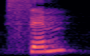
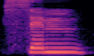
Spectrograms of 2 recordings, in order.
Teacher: Well, there is a P there, but you don't have to pronounce it. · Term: silent P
